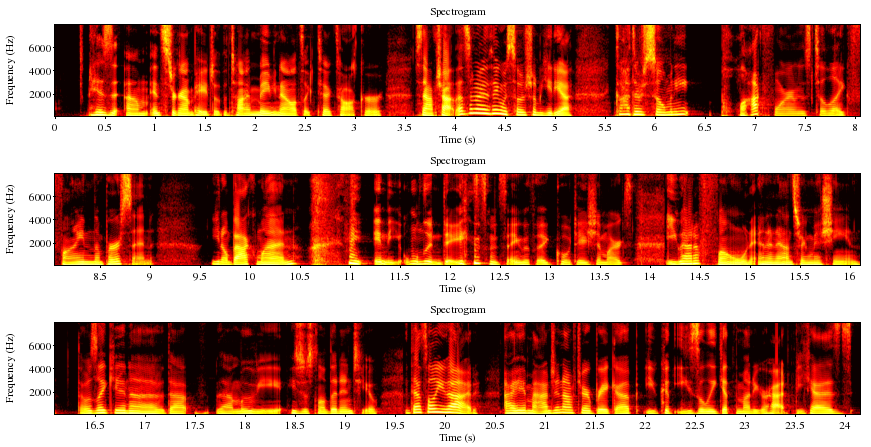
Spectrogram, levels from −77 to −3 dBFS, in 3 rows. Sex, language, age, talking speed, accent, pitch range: female, English, 20-39, 210 wpm, American, 165-210 Hz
